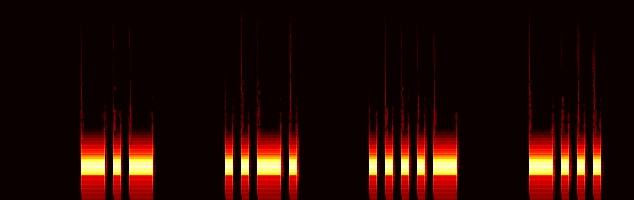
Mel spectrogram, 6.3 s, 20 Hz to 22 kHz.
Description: Morse code, heard as a keyed tone, about 15 wpm, spaced as for 9 wpm, 700 Hz. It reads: KF4B
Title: USA Call Signs - 3x Character Spacing - 15wpm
